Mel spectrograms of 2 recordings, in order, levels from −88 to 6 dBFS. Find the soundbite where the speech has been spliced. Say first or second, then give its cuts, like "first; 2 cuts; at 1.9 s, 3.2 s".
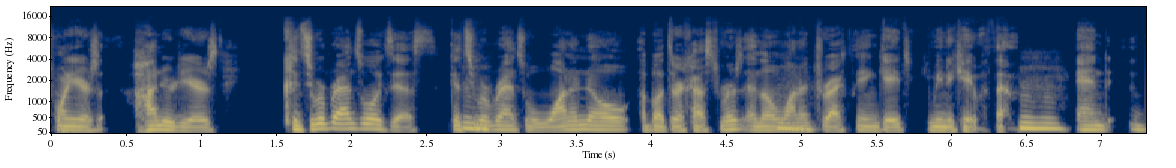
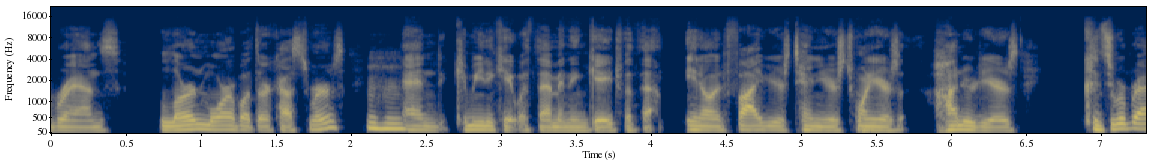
second; 1 cut; at 4.0 s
